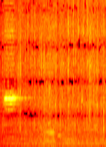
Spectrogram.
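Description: A short, loud metallic clink just at the start, then steady street-stall bustle with people's voices in the background.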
